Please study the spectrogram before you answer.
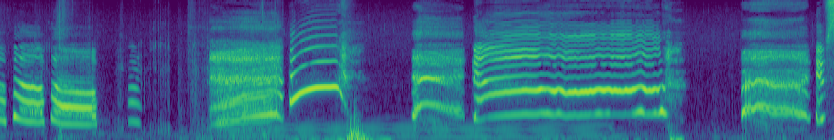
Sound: deep inhale, screeches

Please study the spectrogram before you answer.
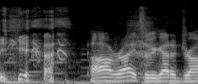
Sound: laughter

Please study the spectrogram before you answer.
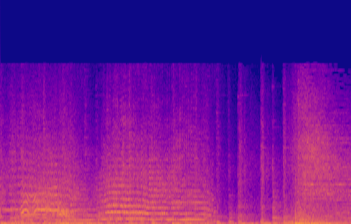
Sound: elephant horns

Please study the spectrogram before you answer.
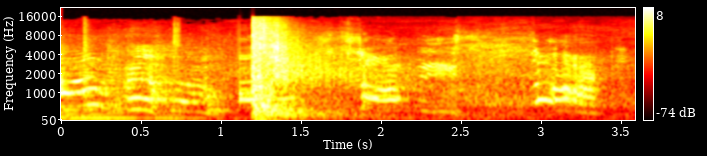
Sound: blam!

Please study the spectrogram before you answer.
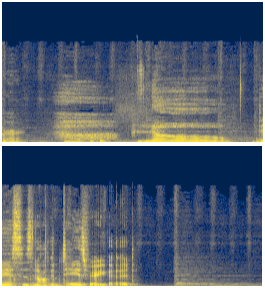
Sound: gasps

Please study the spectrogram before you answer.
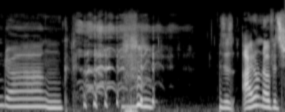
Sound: chuckling

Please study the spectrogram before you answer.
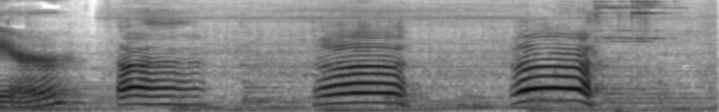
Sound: groans

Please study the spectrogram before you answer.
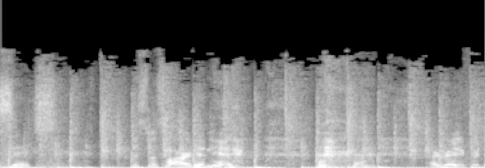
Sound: laughs

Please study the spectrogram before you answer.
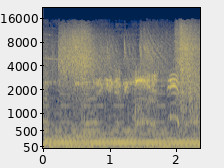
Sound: SOUND: alarms blare, laser rounds impact HWK; shooting turret

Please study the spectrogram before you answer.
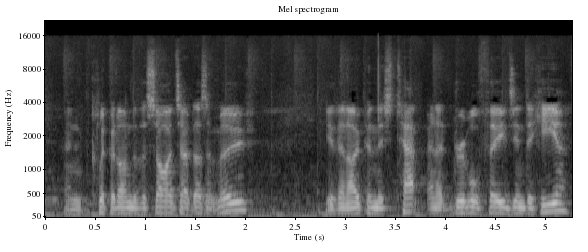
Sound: none

